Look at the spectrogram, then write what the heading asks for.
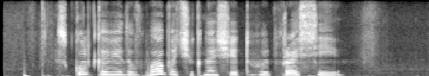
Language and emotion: Russian, neutral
